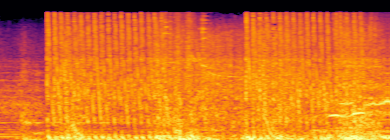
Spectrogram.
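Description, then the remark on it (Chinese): Loud, rapid video game gunfire from a monster shooting erupts after a brief quiet moment and keeps hammering in fast, steady bursts until the end, with a short shift in the volley midway. “我聽到怪獸嘅聲啊！哇，佢射到咧嗱！”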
